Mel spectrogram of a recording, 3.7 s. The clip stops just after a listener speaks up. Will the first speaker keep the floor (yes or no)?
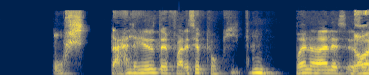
no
